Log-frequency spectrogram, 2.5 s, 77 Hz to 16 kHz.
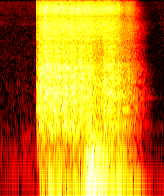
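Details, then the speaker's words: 1984 Honda CB700SC Nighthawk after carb cleaning, battery fully charged, full choke, long unrun: cranks briefly, catches almost at once and settles into smooth, even firing; normal cold start. "that's a good sign [Applause] [Music] man really smooth"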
